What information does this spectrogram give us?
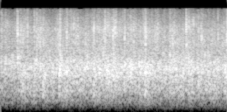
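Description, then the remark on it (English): A crowd applauds steadily, a dense wash of clapping with no gaps or pauses, holding at an even, fairly loud level throughout. “Give her one more round of applause, if you would.”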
